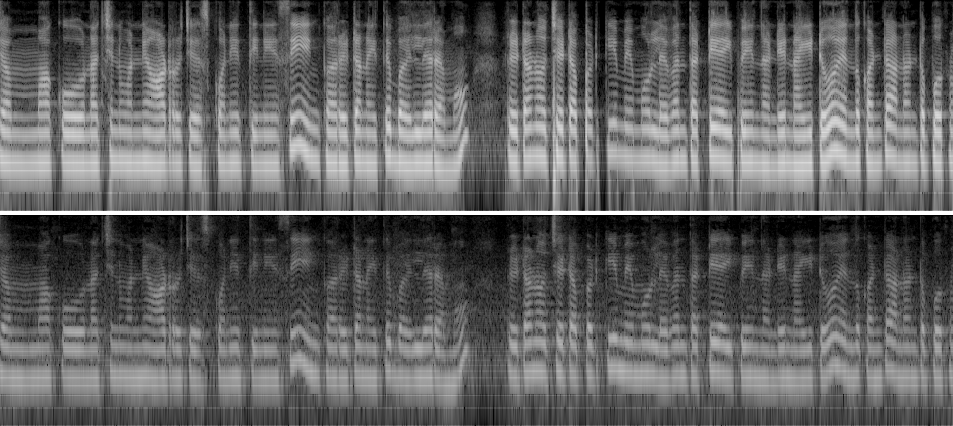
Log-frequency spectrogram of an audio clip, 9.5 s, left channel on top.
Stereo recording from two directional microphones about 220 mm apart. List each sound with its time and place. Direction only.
0.0 s speech: 45° left (ahead or behind)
